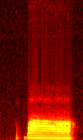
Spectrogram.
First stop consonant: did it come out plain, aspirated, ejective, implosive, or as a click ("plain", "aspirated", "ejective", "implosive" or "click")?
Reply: implosive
